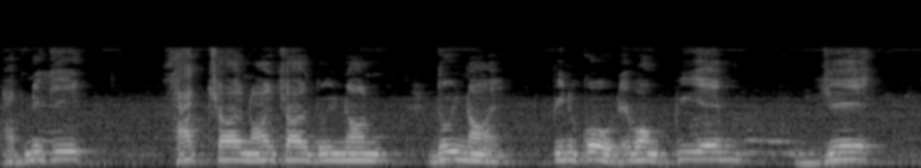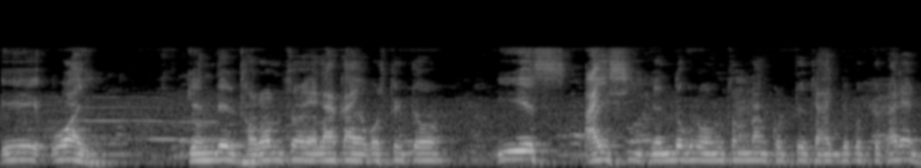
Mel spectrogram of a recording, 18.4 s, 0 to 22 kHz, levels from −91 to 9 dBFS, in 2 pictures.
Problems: none marked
